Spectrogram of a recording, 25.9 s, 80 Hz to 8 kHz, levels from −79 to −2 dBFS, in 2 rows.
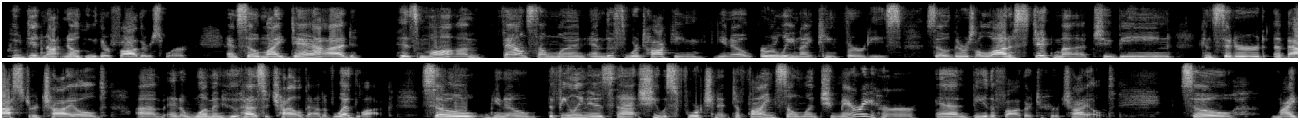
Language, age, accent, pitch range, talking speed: English, 50-69, American, 170-200 Hz, 170 wpm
